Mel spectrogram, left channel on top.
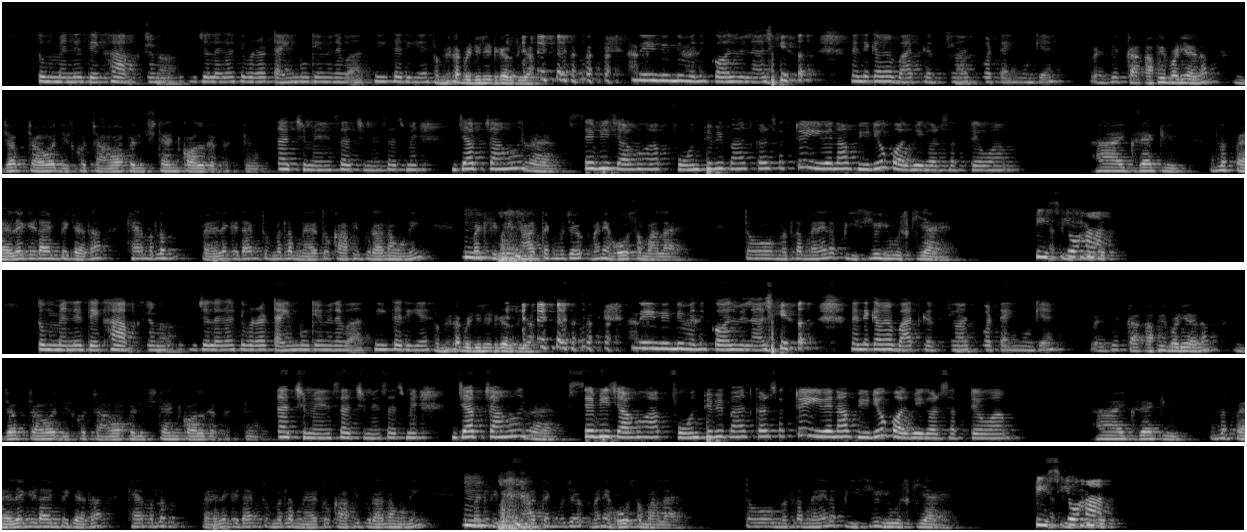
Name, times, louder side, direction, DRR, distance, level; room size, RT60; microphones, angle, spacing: voice 1, 0.4-4.3 5.4-5.7 6.0-10.6 15.2-17.7 18.3-22.5 29.5-30.2 35.2-35.9, right 2 dB, 50° right, 8 dB, 0.9 m, -26 dB
voice 2, 1.2-1.8 4.3-5.3 6.3-6.4 9.2-9.7 10.9-15.0 17.6-18.0 23.3-24.2 24.5-25.9 26.1-29.1 29.6-31.7 32.3-34.4 35.5-35.9, left 1 dB, 55° left, 6 dB, 1.2 m, -29 dB
17.0 x 15.0 x 2.4 m, 0.32 s
head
